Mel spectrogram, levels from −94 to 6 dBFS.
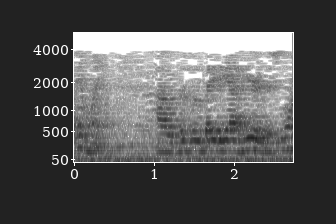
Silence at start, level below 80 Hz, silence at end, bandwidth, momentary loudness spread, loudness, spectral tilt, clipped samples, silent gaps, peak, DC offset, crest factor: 0 s; -28 dBFS; 0 s; 4.1 kHz; 16 LU; -18 LUFS; -11.5 dB/octave; under 0.1%; none; -4 dBFS; under 0.1%; 14 dB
